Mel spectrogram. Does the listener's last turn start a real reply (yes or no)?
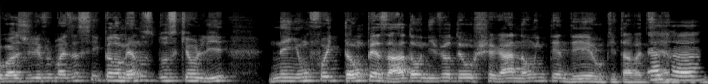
yes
